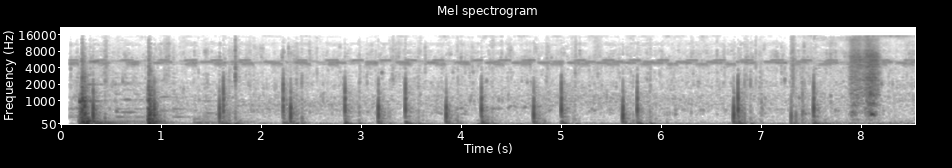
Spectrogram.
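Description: Footsteps crunch on gravel outdoors.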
